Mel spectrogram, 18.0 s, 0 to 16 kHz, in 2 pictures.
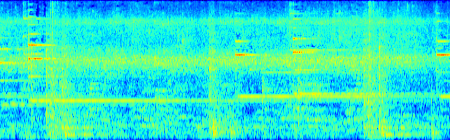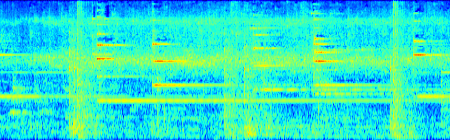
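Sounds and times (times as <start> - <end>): wooden gears clunking: 13.3 - 18.0.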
